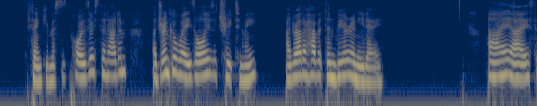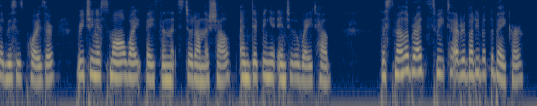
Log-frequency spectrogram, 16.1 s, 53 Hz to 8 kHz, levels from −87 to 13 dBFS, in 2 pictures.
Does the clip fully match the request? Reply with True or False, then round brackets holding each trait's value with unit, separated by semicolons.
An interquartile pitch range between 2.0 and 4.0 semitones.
True (3.1 semitones)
